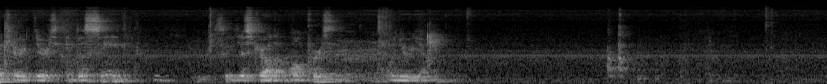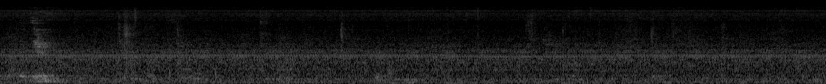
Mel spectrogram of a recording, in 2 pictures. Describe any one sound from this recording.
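A felt pen scratches softly across paper.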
